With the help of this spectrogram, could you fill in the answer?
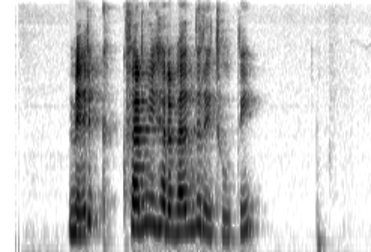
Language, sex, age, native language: Icelandic, female, 30-39, Polish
